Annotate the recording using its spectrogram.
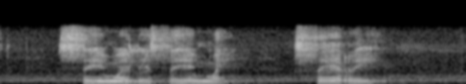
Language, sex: Tswana, female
